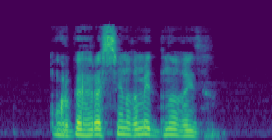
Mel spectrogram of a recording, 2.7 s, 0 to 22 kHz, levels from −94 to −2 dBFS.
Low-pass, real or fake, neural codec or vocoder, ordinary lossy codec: 9.9 kHz; real; none; Opus, 64 kbps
